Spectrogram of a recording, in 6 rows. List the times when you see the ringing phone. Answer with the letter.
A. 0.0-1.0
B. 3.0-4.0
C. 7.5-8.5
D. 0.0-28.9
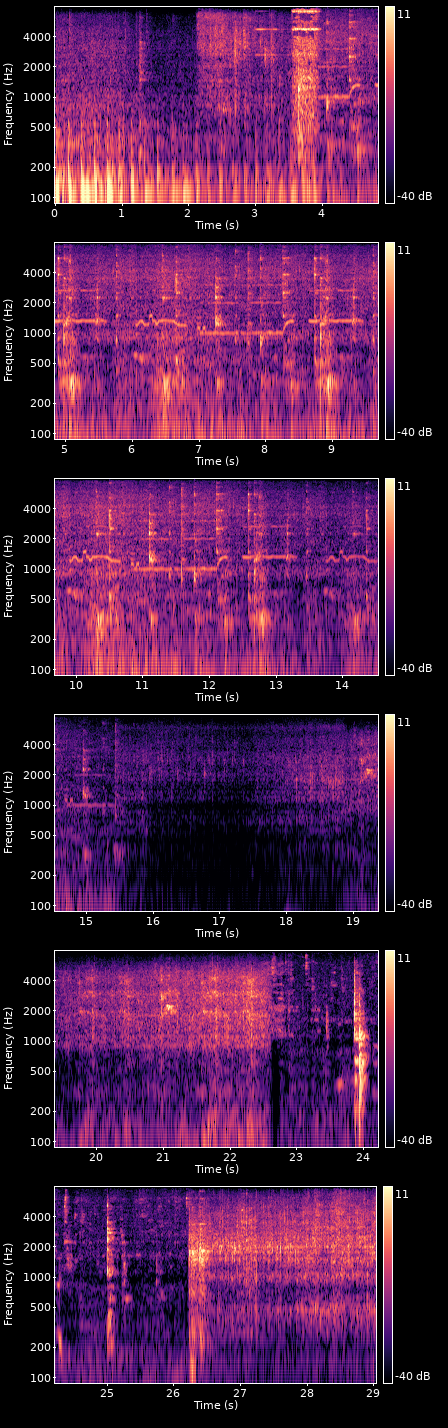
B.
